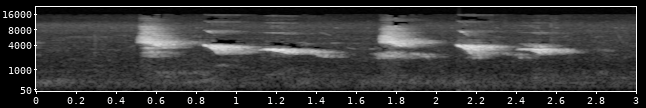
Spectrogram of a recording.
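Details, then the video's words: Black drongo giving two matching phrases in a row. Each starts with a harsh, scratchy rising note and ends with smooth descending whistled slurs. "Black Drongo Song ! Black Drongo Call ! Black Drongo Sound ! Black Drongo Vocals ! Voice ! Singing"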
